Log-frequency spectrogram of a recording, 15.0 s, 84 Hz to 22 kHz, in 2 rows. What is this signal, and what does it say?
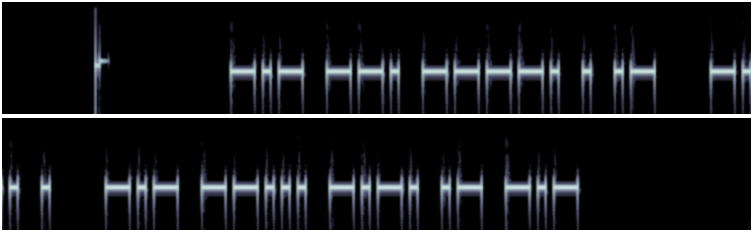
Morse code, heard as a keyed tone, about 15 wpm, 700 Hz. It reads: KG9EA DE K7CAK
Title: USA Callsign DE Callsign - 5 Characters - 15wpm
